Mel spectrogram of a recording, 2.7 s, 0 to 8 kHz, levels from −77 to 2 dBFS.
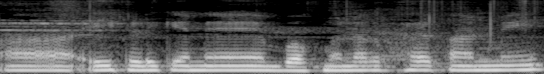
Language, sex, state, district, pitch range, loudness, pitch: Hindi, female, Punjab, Pathankot, 170-175 Hz, -14 LUFS, 170 Hz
